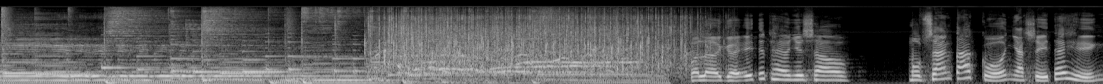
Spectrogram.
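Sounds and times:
live band holding chord: 1.4s - 7.1s
audience applauding and cheering: 3.6s - 7.4s.

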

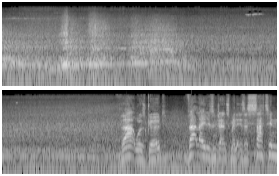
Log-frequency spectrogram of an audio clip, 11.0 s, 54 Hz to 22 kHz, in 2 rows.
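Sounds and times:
steady traffic hum: 0.0s - 11.0s.

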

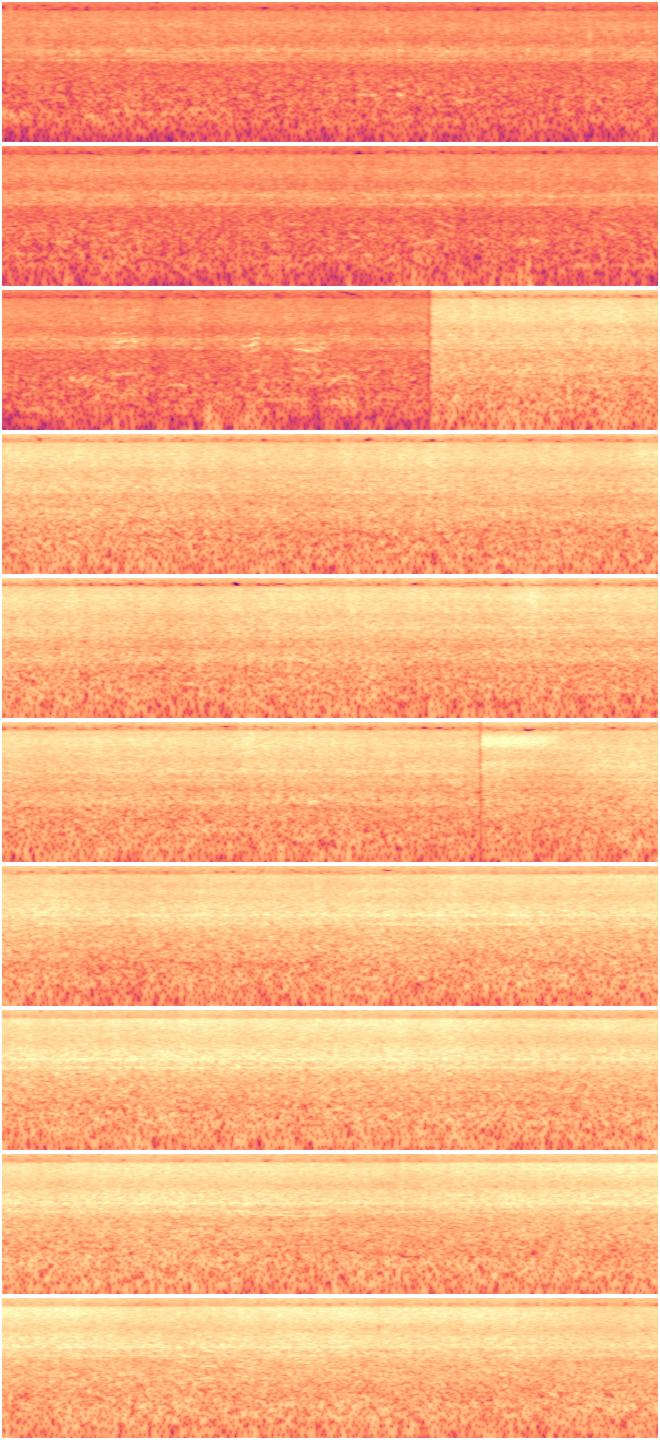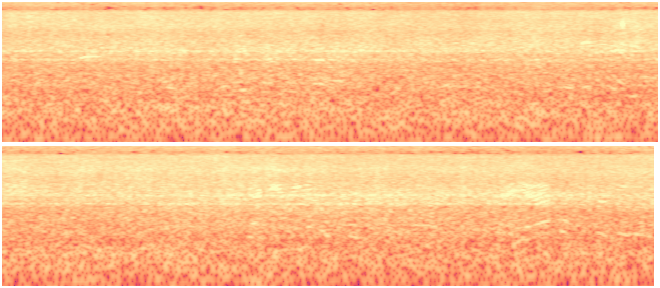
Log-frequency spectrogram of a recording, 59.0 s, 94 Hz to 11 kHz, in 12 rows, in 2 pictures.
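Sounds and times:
floodwater rushing: 0.0s - 59.0s.

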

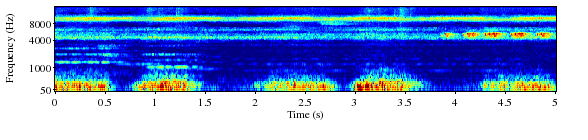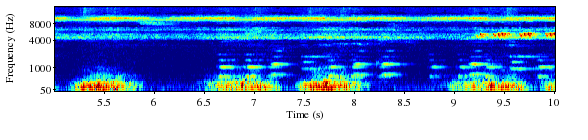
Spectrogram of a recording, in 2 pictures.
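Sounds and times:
ab wheel rolling on concrete: 0.0s - 8.2s, 8.9s - 10.0s.

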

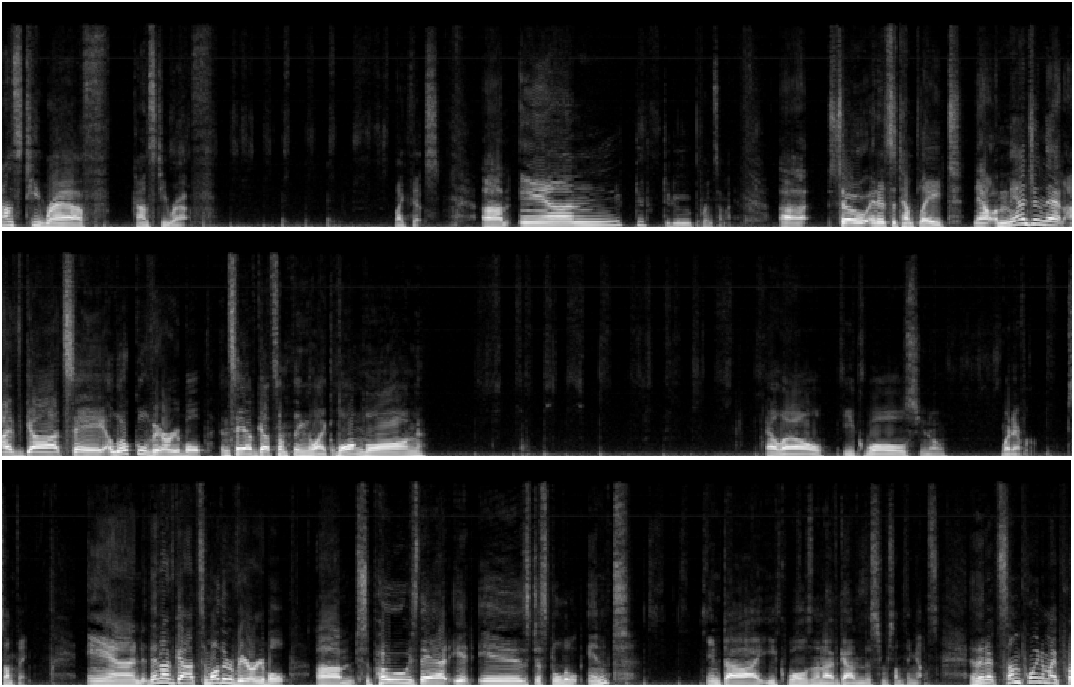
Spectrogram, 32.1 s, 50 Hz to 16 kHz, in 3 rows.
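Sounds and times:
marker scratching on whiteboard: 1.6s - 4.3s, 6.1s - 7.2s, 15.4s - 21.6s, 26.4s - 31.7s.

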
